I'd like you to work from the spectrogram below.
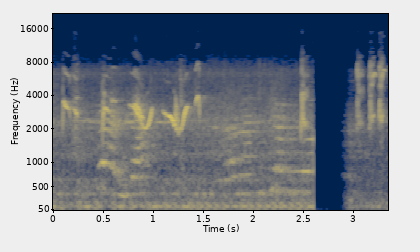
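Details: White-legged Oriental magpie-robin from West Sumatra singing clear, high whistled phrases with rising and falling slurs over a low background hum; a brief silence, then a few more sharp high notes.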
